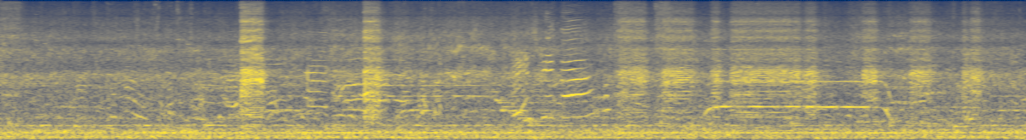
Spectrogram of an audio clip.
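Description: Fairground din on a running kiddie car carousel: untranscribed voices over a steady low hum, with two sharp knocks about two and a half and three and a half seconds in.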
